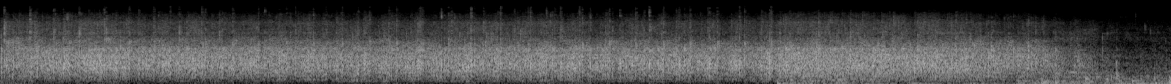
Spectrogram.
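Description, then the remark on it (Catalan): Sustained, loud applause from a large audience at a photography award ceremony, a dense wash of clapping that continues steadily for several seconds before starting to thin out near the end. “Un aplaudiment”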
